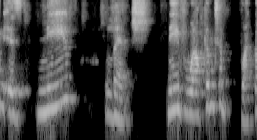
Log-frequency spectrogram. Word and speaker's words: Niamh: Neve. Her name is spelled N-I-A-M-H, but in Irish, it's pronounced Neve.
